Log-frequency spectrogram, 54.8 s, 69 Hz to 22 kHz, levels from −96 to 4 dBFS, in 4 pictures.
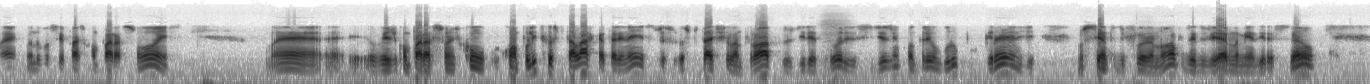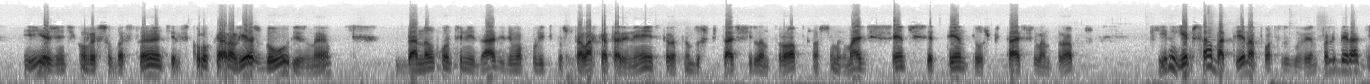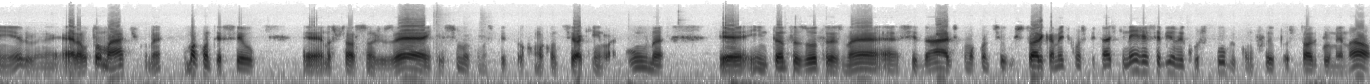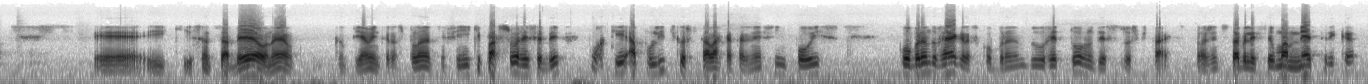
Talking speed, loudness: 165 wpm, -17 LUFS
